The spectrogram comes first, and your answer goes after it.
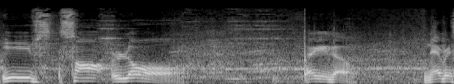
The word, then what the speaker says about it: Yves Saint Laurent: T's here at the end of Saint and Laurent are silent. Yves Saint Laurent.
